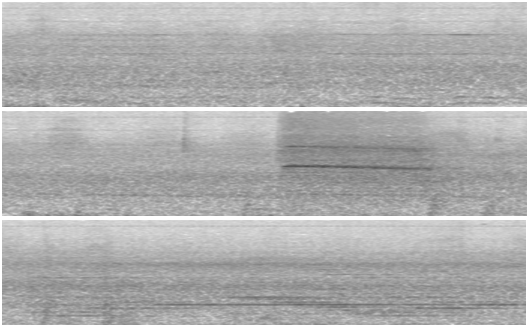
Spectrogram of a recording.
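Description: A train rumbles as it approaches along the tracks.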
